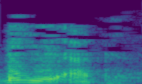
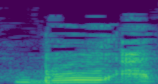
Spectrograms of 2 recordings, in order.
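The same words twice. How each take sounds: First: The y sound is followed by an i vowel. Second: The y sound has no vowel after it. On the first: The speaker calls it wrong. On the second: The speaker calls it right. "ini ya-nya bukan di kasrah, ya, di sukun"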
